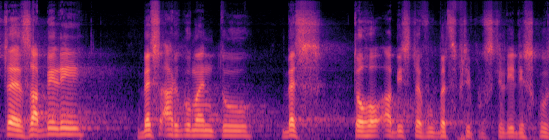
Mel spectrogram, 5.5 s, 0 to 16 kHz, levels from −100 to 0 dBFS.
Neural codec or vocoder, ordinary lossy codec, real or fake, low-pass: vocoder, 44.1 kHz, 128 mel bands every 512 samples, BigVGAN v2; Opus, 24 kbps; fake; 14.4 kHz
